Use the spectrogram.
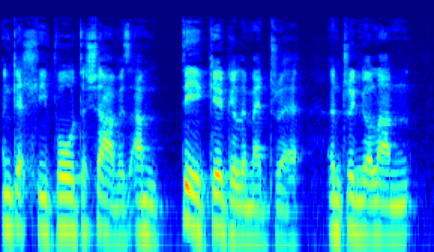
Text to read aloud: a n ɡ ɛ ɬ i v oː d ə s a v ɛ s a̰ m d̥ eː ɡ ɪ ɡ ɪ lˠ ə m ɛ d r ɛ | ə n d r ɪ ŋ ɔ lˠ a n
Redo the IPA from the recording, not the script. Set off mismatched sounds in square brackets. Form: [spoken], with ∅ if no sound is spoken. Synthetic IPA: [ə] n ɡ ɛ ɬ i v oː d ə [ʃ] a v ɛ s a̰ m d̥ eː ɡ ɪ ɡ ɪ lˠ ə m ɛ d r ɛ | ə n d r ɪ ŋ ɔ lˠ a n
